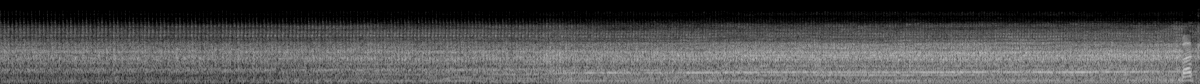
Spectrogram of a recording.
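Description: Massey Ferguson 385 tractor's four-cylinder diesel engine running steadily under load, driving a rotavator through the soil. It grows gradually louder, and a steady whine comes in about halfway through.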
